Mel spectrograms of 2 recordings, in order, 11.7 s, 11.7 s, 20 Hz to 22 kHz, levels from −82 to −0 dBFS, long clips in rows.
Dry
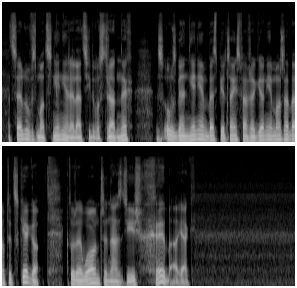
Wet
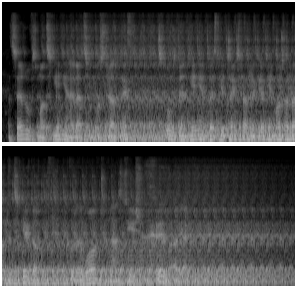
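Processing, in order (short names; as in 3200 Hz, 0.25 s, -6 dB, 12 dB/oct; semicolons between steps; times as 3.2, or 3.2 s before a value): spectral trails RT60 0.44 s; 2.5–3.15 resonant high shelf 5200 Hz +9 dB, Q 1.5; swelling echo 0.193 s, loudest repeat 5, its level -10 dB; gain -6 dB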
